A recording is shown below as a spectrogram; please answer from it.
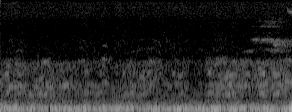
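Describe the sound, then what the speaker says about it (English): Faint geese honking in the distance, a few scattered calls over a low, steady background rumble. "those are geese you hear right now"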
